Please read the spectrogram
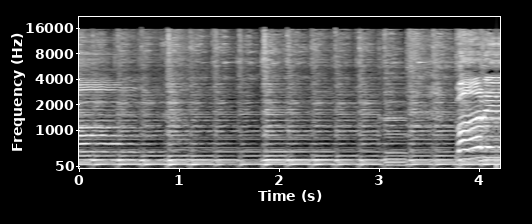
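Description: Acoustic guitar strummed in a steady rhythm on a single chord, with singing coming back in near the end.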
